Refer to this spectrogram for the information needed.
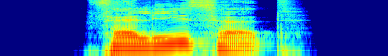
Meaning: second-person plural subjunctive II of verlassen
- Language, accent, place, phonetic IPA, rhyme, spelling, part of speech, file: German, Germany, Berlin, [fɛɐ̯ˈliːsət], -iːsət, verließet, verb, De-verließet.ogg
